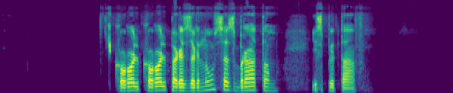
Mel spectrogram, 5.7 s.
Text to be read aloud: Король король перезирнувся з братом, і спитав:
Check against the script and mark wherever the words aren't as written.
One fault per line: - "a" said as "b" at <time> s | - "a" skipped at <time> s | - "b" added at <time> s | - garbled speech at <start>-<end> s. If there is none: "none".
none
